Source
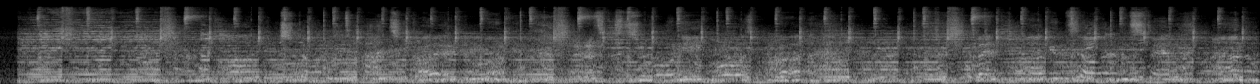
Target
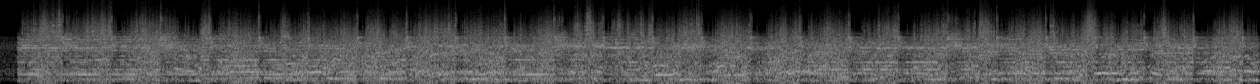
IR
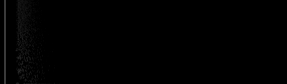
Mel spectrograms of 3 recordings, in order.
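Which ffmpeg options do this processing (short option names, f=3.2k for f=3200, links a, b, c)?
-af "acrusher=bits=3:mode=log:mix=0:aa=0.000001,highpass=330,equalizer=f=360:t=q:w=4:g=-8,equalizer=f=520:t=q:w=4:g=4,equalizer=f=2.3k:t=q:w=4:g=9,lowpass=f=3.1k:w=0.5412,lowpass=f=3.1k:w=1.3066,aeval=exprs='0.0596*(abs(mod(val(0)/0.0596+3,4)-2)-1)':c=same,volume=2.5dB"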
